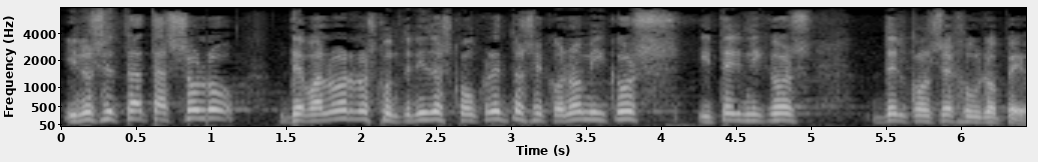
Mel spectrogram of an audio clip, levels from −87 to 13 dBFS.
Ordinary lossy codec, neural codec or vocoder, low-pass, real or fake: none; none; none; real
